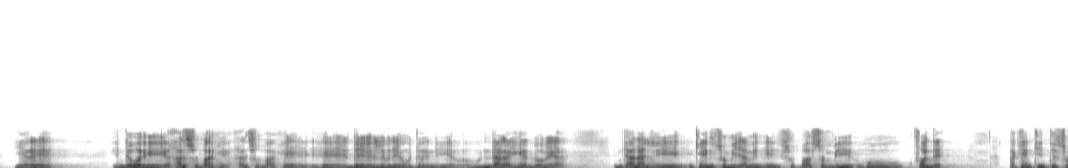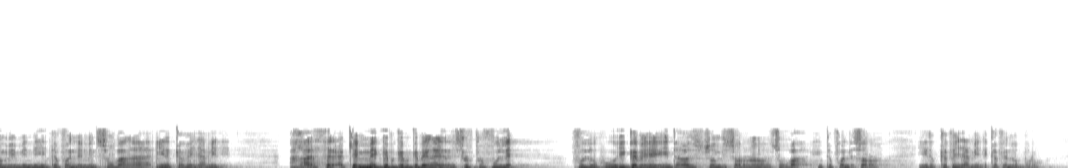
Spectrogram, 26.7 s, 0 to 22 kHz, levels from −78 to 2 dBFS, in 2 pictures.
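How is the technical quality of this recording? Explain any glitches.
Technical quality is poor: the speech is heavily compressed throughout, and a burst of clicks cuts across the middle.

Throughout, the speech sounds dull and smeared, with a warbling, fizzy edge on sibilants and nothing above 5.2 kHz. This is likely AAC compression at a very low bitrate, around 16 kbps. The encoder drops the top band and coarsely quantises the rest. A spectrogram shows a hard ceiling at 5.2 kHz and patchy, holed bands below it.

From 13.91 to 15.96 s, a train of clicks ticks over the sound at about 11.8 per second, irregularly spaced, roughly thirty in all and about as loud as the speech itself. The likely cause is interference or a faulty connection injecting pulses. On the waveform they appear as thin vertical spikes, and on a spectrogram as broadband vertical lines.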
